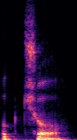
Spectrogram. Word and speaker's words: ukcho: Sometimes is ukcho. Ukcho. With a stress on the final syllable. So ukcho.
